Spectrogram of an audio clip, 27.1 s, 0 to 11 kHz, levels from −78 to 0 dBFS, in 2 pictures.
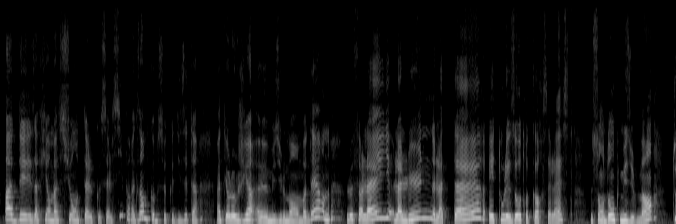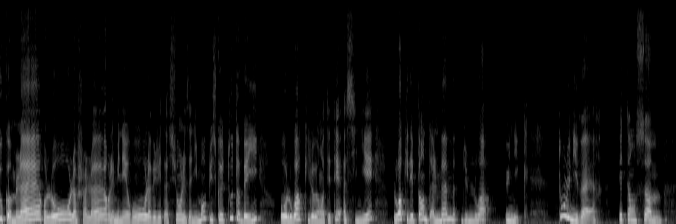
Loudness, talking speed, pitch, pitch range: -27 LUFS, 150 wpm, 235 Hz, 215-265 Hz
